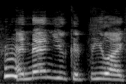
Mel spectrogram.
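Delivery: normal talking voice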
